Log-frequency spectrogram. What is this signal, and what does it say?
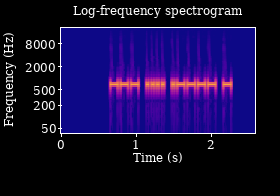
Morse code, heard as a keyed tone, about 34 wpm, 700 Hz. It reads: OH1T
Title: DXCC-100 Call Signs - 4 Characters - 35wpm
